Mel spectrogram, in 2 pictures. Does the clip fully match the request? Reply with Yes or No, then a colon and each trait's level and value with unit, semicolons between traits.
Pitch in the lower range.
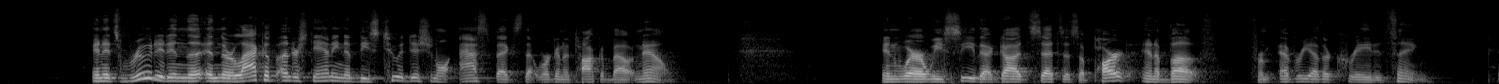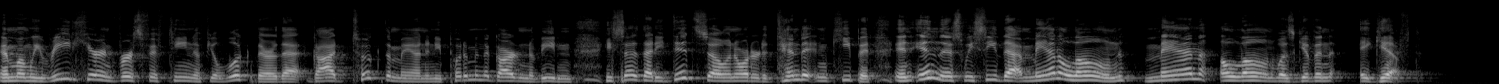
No: medium, 150 Hz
